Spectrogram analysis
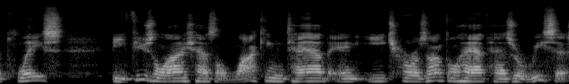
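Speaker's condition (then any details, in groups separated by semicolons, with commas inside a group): No condition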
